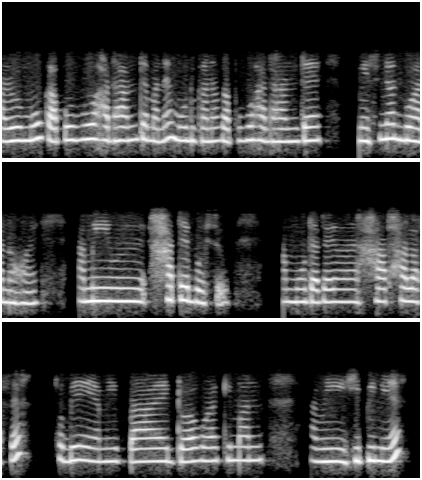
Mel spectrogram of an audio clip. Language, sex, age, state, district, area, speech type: Assamese, female, 18-30, Assam, Lakhimpur, urban, conversation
